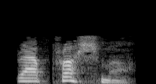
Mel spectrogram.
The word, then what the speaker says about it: rapprochement: The first is the word rapprochement. Rapprochement. And the spelling is R-A-P-P-R-O-C-H-E-M-E-N-T. – Rapprochement. Originally a French word, but now part of the English vocabulary. It retains its French pronunciation, rapprochement.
